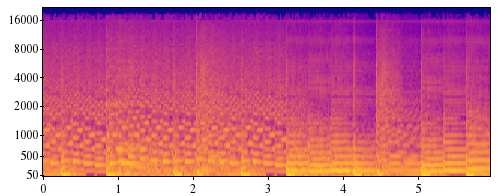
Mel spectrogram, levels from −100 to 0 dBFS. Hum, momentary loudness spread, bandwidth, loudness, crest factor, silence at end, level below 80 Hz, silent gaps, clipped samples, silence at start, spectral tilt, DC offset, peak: none; 5 LU; 18.5 kHz; -17 LUFS; 12 dB; 0 s; -22 dBFS; none; under 0.1%; 0 s; -6.5 dB/octave; under 0.1%; -4 dBFS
